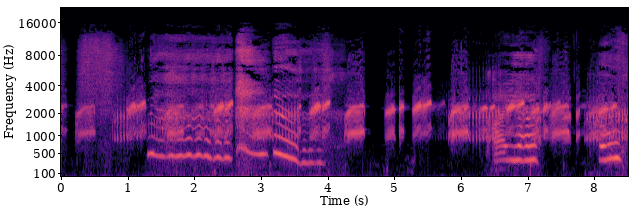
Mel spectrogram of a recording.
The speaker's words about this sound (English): Oh, wow. Lots of dozens, hundreds on the street. Frogs.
